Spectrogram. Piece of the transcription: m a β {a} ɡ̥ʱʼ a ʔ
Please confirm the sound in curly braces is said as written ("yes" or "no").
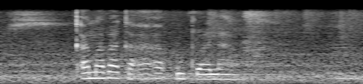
yes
